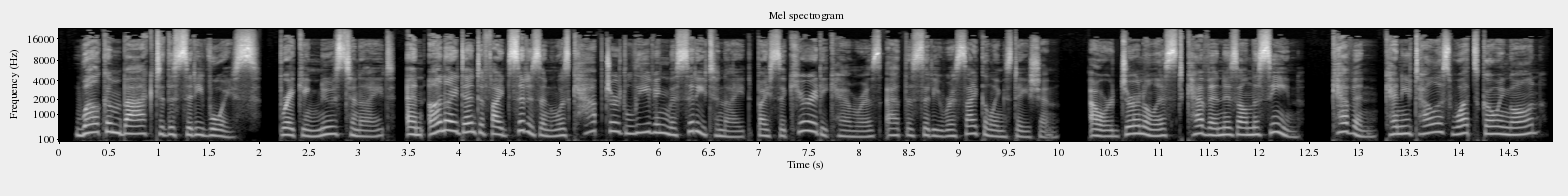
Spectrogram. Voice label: Radio Host

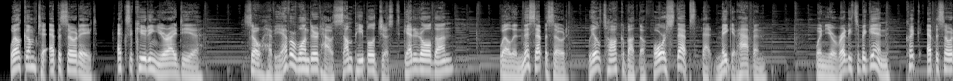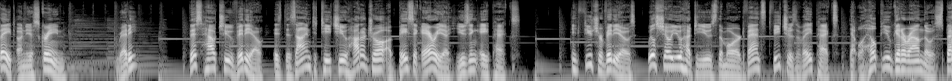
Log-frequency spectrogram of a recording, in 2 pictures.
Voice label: Elearning

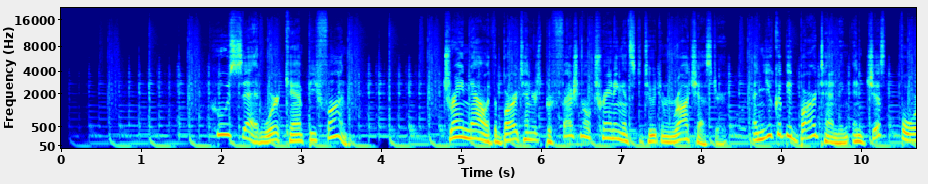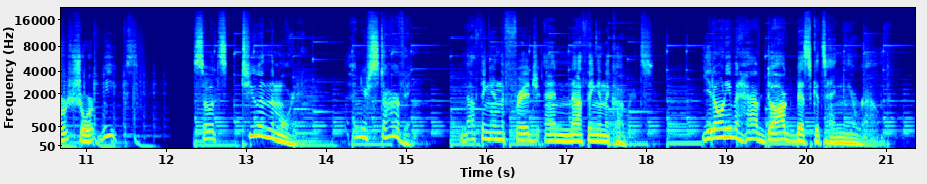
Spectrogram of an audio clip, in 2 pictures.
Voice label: Advertising

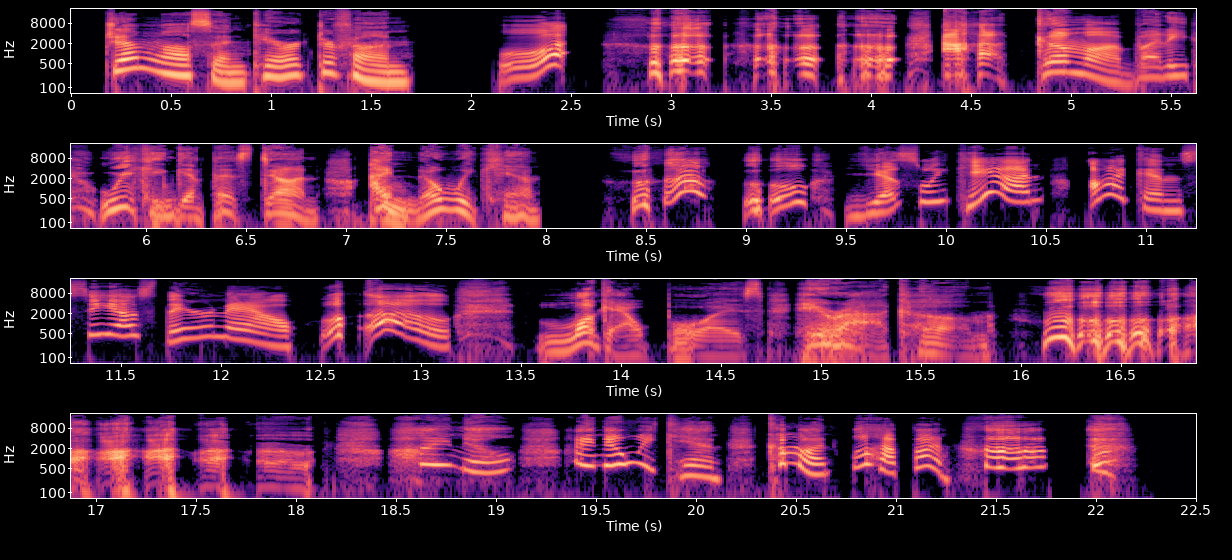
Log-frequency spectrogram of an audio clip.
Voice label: Character Fun

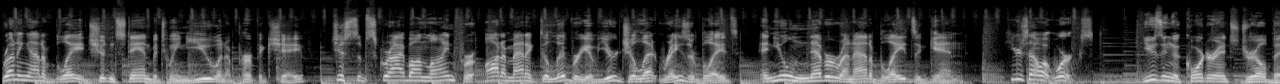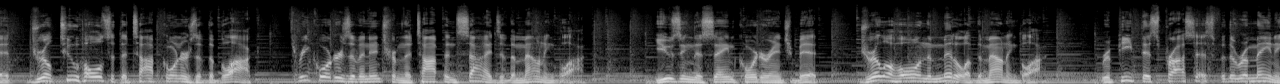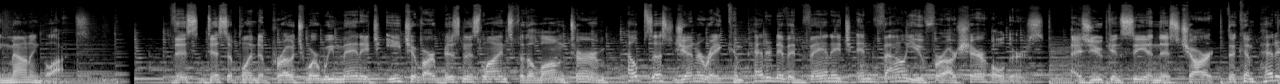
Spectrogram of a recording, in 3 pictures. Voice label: EDU

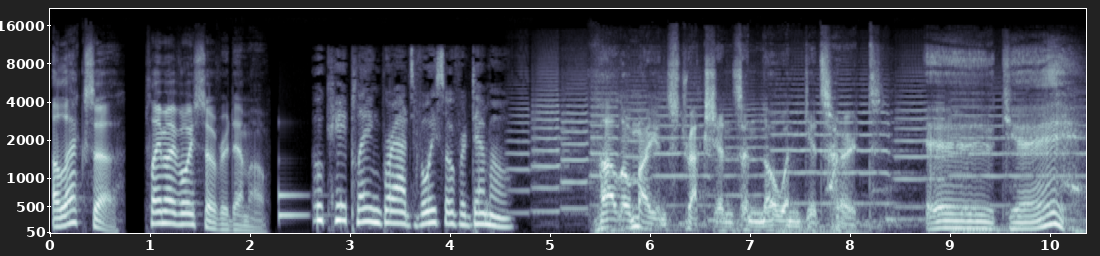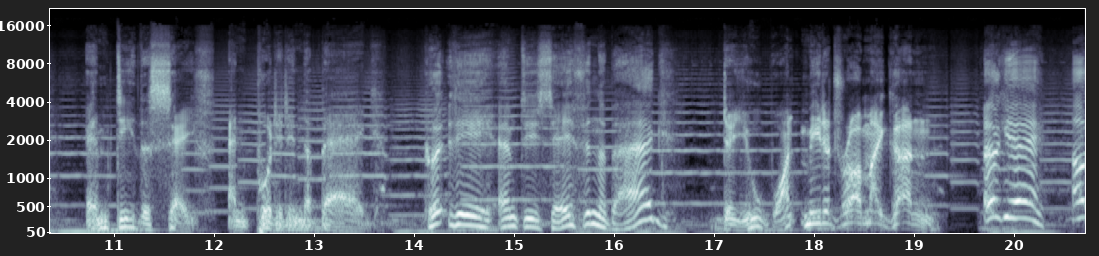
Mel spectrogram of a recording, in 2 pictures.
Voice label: Animation

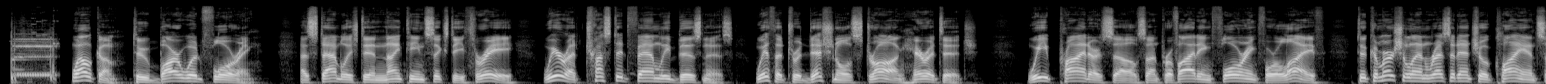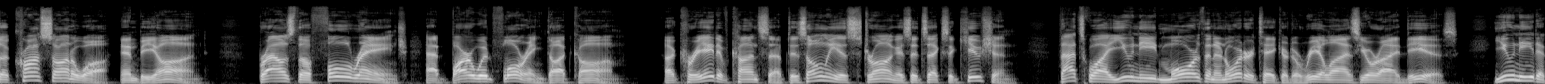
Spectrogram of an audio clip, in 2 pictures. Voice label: On-Hold Messaging

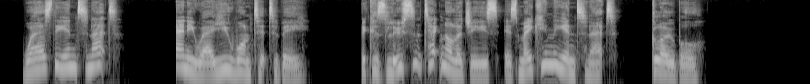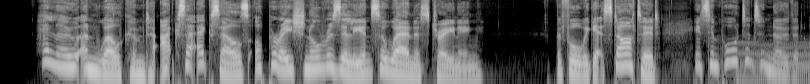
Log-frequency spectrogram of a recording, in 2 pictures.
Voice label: corporate voicereel

